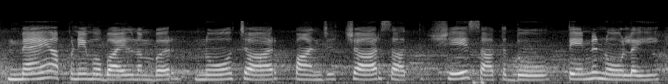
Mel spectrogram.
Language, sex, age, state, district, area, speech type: Punjabi, female, 18-30, Punjab, Firozpur, rural, read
